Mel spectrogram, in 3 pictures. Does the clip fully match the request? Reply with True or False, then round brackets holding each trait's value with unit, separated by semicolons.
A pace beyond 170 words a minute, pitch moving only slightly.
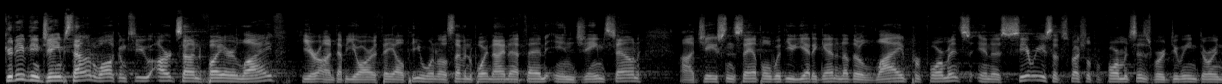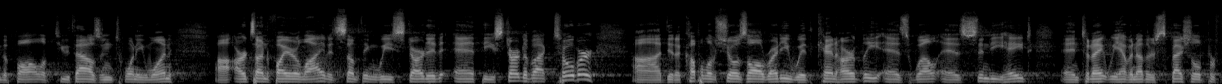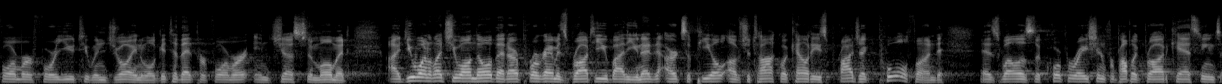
False (200 wpm; 3.0 semitones)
